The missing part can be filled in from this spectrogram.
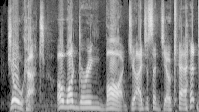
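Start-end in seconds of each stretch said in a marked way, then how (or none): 0.1-2.5 booming, slow, grand puppet voice. Voicing a dragon glove puppet on his hand as it introduces itself: deep, booming voice. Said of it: "ventriloquizes in a deep, booming voice".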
